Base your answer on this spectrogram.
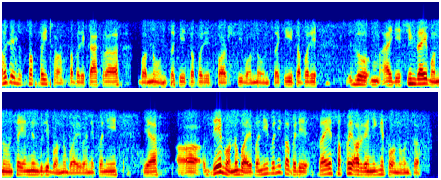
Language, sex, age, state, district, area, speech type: Nepali, male, 18-30, West Bengal, Kalimpong, rural, conversation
